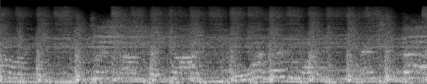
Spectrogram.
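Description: Punk rock band playing live at full volume: electric guitars over a driving drum kit.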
